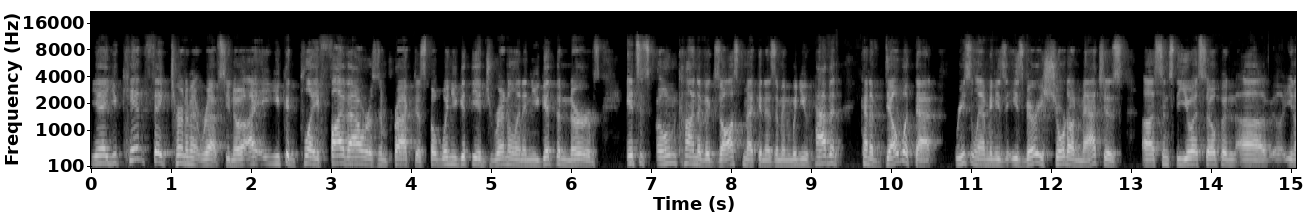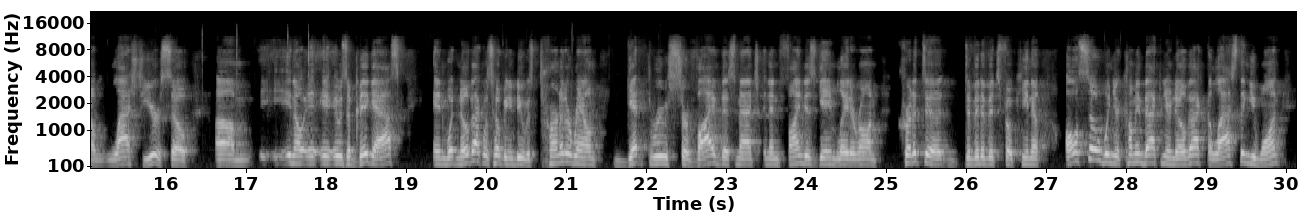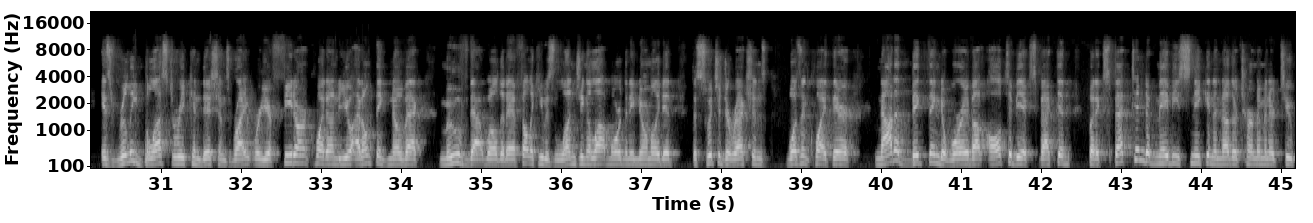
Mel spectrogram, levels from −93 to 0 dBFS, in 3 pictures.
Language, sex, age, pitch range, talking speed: English, male, 30-49, 145-180 Hz, 230 wpm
